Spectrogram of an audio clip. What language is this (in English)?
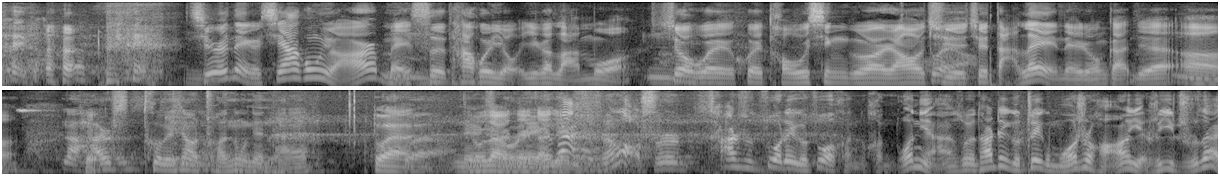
Chinese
